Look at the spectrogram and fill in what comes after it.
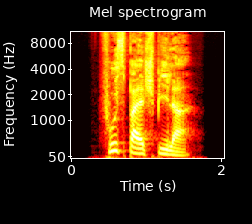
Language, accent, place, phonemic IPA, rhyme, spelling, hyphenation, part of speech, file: German, Germany, Berlin, /ˈfuːsbalˌʃpiːlɐ/, -iːlɐ, Fußballspieler, Fuß‧ball‧spie‧ler, noun, De-Fußballspieler.ogg
- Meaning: footballer, football player, soccer player (male or of unspecified gender)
